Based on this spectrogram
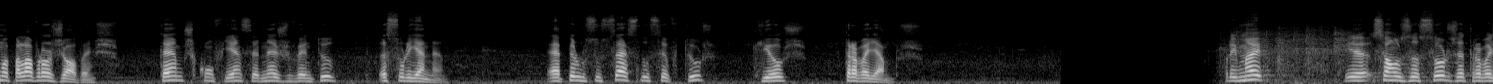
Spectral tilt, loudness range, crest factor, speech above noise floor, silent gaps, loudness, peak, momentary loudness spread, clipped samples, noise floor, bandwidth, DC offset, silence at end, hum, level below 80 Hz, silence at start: -6.5 dB/octave; 5 LU; 22 dB; 32 dB; 10.61-11.96 s; -21 LUFS; 0 dBFS; 17 LU; under 0.1%; -52 dBFS; 11.5 kHz; under 0.1%; 0 s; none; -54 dBFS; 0 s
